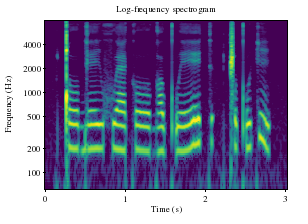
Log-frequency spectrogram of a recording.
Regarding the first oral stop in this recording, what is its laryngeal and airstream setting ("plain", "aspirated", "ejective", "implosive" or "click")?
click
